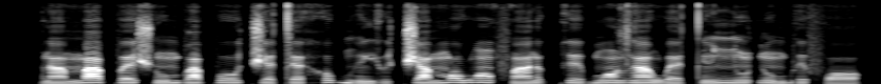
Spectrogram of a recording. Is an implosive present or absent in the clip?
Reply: present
